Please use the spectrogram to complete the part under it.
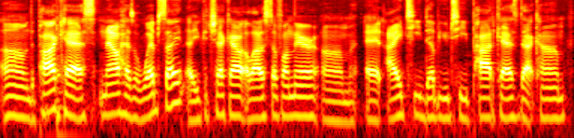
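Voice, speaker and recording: A man's voice: mid-range voice, fairly even intonation, a little slow, few pauses. Congested, nasal male podcast host. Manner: friendly. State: stuffed up from allergies. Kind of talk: casual podcast chat.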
